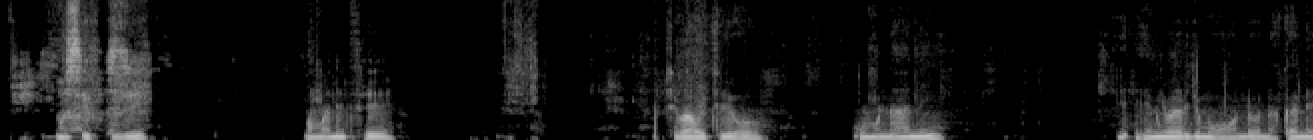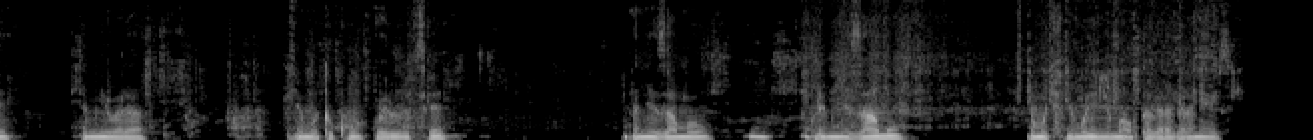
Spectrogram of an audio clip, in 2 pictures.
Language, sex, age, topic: Kinyarwanda, male, 18-24, government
